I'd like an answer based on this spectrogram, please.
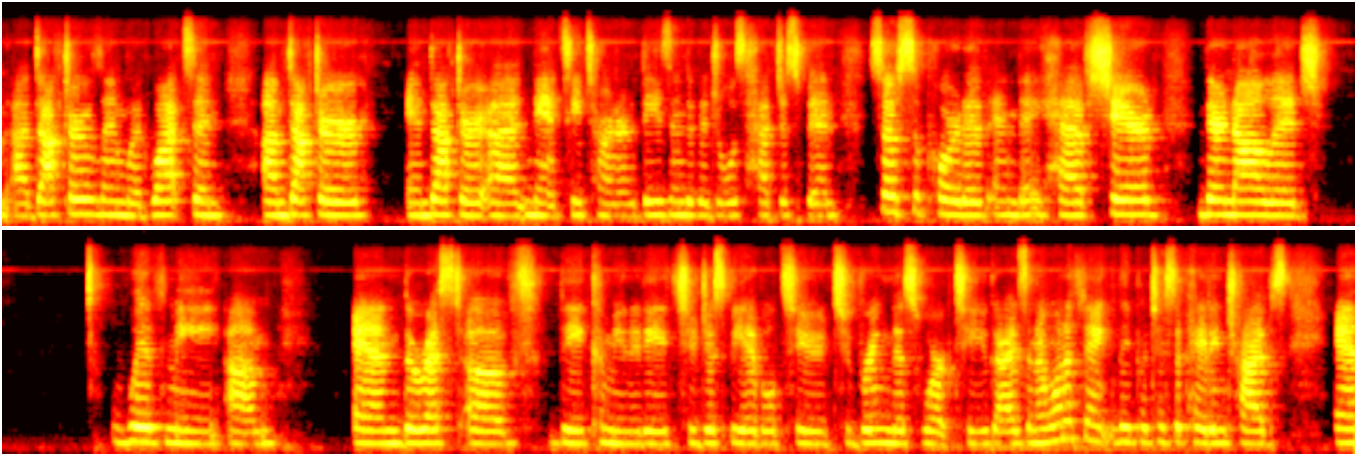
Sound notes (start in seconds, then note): none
